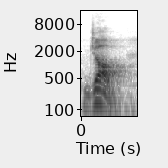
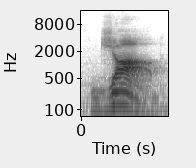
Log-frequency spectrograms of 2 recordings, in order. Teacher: In an Indian accent, it would come forward and be job. The American accent is going to make it job, J-A-H-B.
